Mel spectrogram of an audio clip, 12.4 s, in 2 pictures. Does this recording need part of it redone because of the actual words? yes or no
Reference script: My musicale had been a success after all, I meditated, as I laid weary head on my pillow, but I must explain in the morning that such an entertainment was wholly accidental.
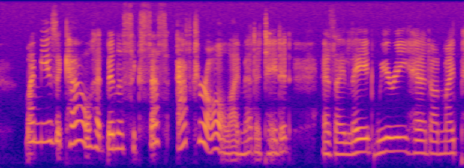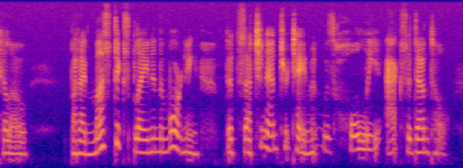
no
